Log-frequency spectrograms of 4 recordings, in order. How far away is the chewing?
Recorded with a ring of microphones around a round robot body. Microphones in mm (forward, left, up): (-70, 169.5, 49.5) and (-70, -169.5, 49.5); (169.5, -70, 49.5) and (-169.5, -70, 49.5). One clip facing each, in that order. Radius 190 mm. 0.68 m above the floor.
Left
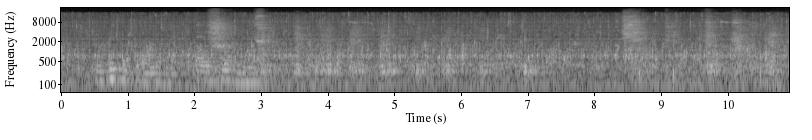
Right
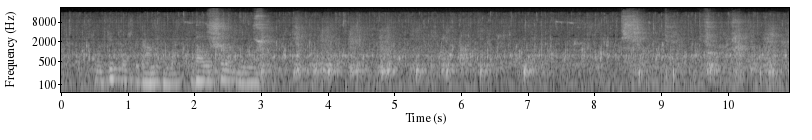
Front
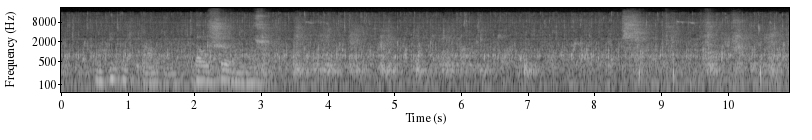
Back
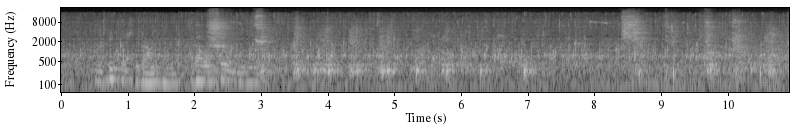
About 8.5 m.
